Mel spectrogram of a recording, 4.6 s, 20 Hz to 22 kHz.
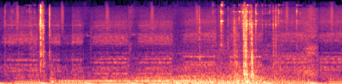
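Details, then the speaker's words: VW Polo 9N3 GTI, newly installed high-flow fuel pump after replacing the worn factory pump, key turned on: low steady hum for about two seconds, the little whining of the fuel pump priming normally. "It should prime the fuel pump, which you'll hear go ee, you know, like a little whining noise."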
